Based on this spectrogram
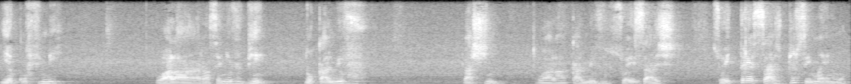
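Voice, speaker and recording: A man's voice: mid-range voice, slow, pauses often, darkish tone, a little hiss or hum. A man, lecturing and scolding fans in a repetitive, emphatic monologue. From Ivory Coast.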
